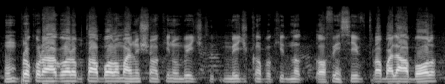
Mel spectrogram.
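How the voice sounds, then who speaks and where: Fast-talking young male footballer. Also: mid-range voice, completely flat delivery, a bit bright. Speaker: footballer being interviewed. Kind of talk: brief pitchside sports interview answer. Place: outdoors on a football pitch at night. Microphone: reporter's handheld microphone.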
